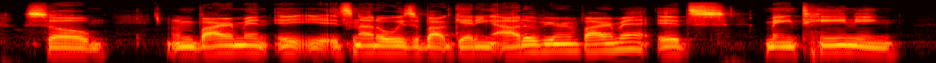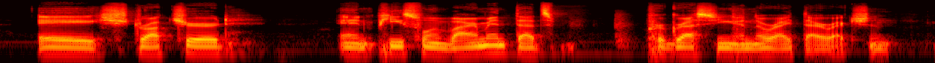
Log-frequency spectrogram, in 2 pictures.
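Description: With an American accent, a man in an unremarkable speaking voice talks at a moderate pace, fairly low in pitch with ordinary pitch variation and very even loudness, on a very clean recording with a silent background and a dry, close sound with no echo. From New York City. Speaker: podcast host. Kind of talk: casual chat.

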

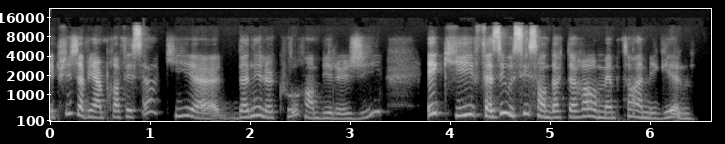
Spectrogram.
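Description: Very wide pitch swings at a moderate pace, against a quiet background. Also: woman, fairly high pitch for a woman. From Quebec, north shore of Montreal. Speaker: university professor. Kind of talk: interview. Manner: hesitant, many fillers.

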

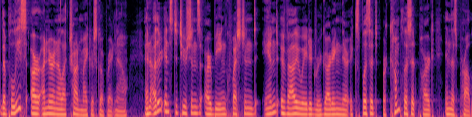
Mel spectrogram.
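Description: With an American accent, a man in a plain, everyday voice speaks at a fairly high pitch and a fairly quick pace with hardly any pauses and ordinary pitch variation, recorded very cleanly against a silent background with a dry, close sound and no echo. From Brazil. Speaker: podcast host. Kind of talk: scripted narration.

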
